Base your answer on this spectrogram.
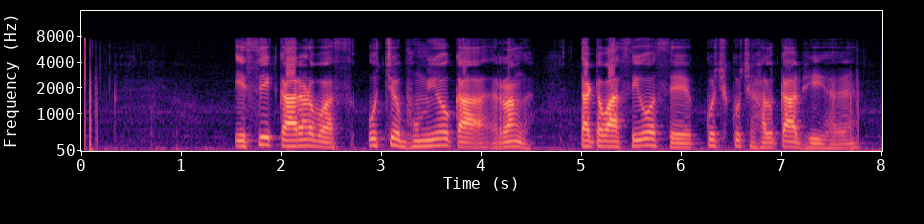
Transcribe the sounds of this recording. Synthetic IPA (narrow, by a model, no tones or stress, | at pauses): ɪsikaːɾəɽ̃bəs | ʊtːʃbʱuːmijõkaɾə̃ŋɡ | t̪əʈwaːsijõsekʊt͡ʃʰkʊt͡ʃʰɦəlkabʱiɦɛː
